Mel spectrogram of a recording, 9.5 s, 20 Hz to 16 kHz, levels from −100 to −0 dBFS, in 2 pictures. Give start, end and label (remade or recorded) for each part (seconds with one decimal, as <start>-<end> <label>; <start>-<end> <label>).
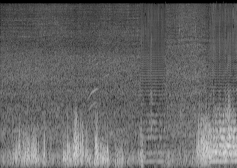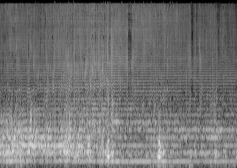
0.0-2.8 recorded; 2.8-3.3 remade; 3.3-4.2 recorded; 4.2-9.5 remade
